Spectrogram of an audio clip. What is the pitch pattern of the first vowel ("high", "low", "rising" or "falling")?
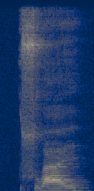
rising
